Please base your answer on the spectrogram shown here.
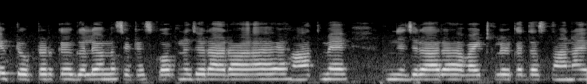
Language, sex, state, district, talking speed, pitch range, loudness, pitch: Hindi, female, Haryana, Rohtak, 205 wpm, 230-240 Hz, -14 LUFS, 230 Hz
